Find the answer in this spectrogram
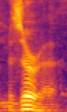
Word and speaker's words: Missouri: me a chance to say the name of my home state, which is Missouri. And nobody else says it right, so I get to say it right in this song.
